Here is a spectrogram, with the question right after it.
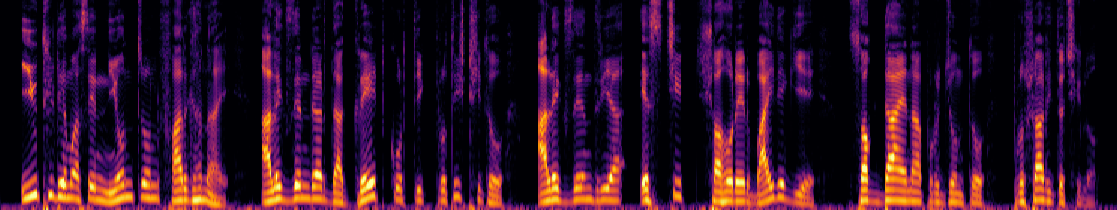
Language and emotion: Bengali, neutral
